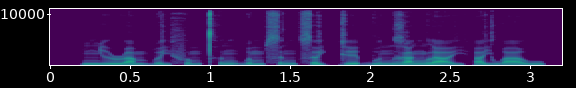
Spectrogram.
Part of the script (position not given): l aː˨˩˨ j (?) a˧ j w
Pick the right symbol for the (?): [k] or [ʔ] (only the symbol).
ʔ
